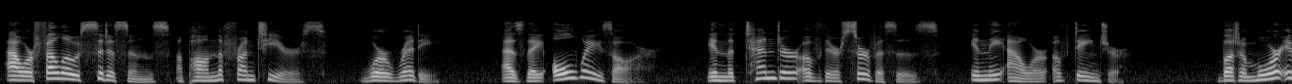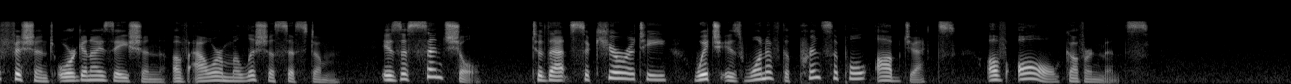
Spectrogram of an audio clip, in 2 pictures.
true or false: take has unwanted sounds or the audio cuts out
false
